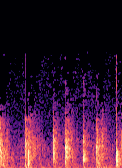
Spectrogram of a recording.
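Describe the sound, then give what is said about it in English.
A heavy wooden trap door in the ceiling, leading up into a tower, is pushed open with a series of irregular thuds and creaks, about six knocks against a steady low background hum, with no talking. “I think if we push on the ceiling, we'll find our trap door.”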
